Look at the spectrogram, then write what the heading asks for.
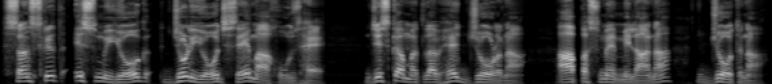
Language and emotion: Urdu, neutral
